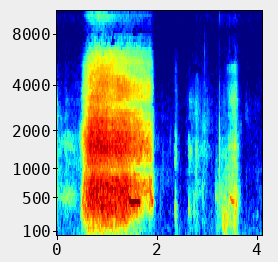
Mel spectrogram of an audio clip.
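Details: Day 2 of a very snotty cold: one forceful, explosive airy sneeze lasting over a second, then quiet sniffles; a sneeze during a head cold.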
